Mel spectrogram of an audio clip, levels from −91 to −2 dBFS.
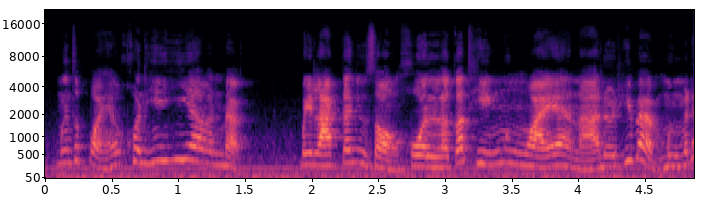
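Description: No technical faults are audible.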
